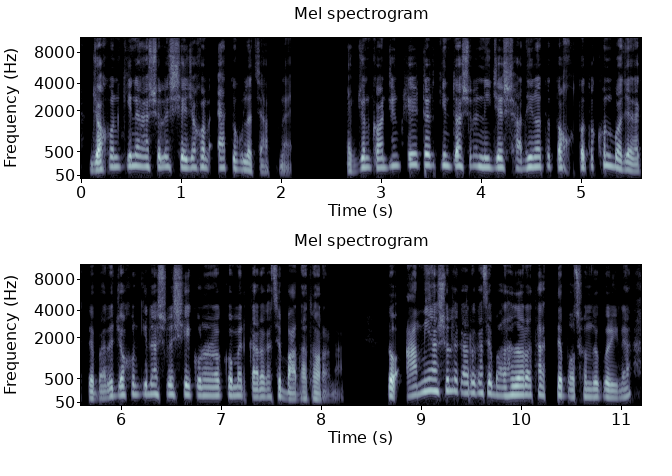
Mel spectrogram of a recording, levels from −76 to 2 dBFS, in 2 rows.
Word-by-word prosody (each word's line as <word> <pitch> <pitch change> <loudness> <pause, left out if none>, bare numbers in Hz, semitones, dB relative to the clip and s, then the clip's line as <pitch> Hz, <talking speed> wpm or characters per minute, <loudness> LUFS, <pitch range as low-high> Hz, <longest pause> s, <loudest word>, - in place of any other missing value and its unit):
যখন 185 - +6
কিনা 200 +1 +1
আসলে 190 0 0
সে - - +4
যখন 185 +1 -1 0.2
এতগুলো 145 -6 -2
চাপ - - -10
নেয়। - - -15 0.5
১ - - -8
জন 180 - +2
কনটেন্ট 185 +5 -2
ক্রিয়েটর 220 -1 +2
কিন্তু 210 -2 -1
আসলে 195 +1 -2
নিজের 175 0 +2
স্বাধীনতা 180 +5 0
তখন, - - -1
ততক্ষণ 195 +3 -2
বজায় 140 -6 +2
রাখতে 115 - -3
পারে, 115 +5 -2
যখন 165 +2 -2
কিনা 180 0 -2
আসলে 175 +2 0
সে 175 - +4
কোন 155 - 0
রকমের 155 0 -2
কারো 130 +1 +2
কাছে 135 - -1
বাঁধা 100 +2 0
ধরা - - -1
না। - - -22 0.5
তো - - +10 0.2
আমি 200 +8 +1
আসলে 235 +1 +1
কারো 200 0 0
কাছে 200 0 +2
বাঁধা 155 +1 0
ধরা 170 0 +4
থাকতে 160 -1 -1
পছন্দ 130 +1 -2
করি 125 -3 +1
না। - - -4
175 Hz, 230 wpm, -26 LUFS, 155-195 Hz, 0.5 s, তো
